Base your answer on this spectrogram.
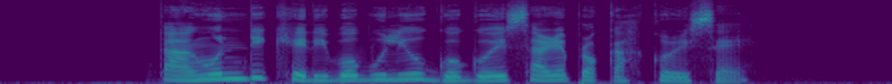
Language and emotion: Assamese, neutral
